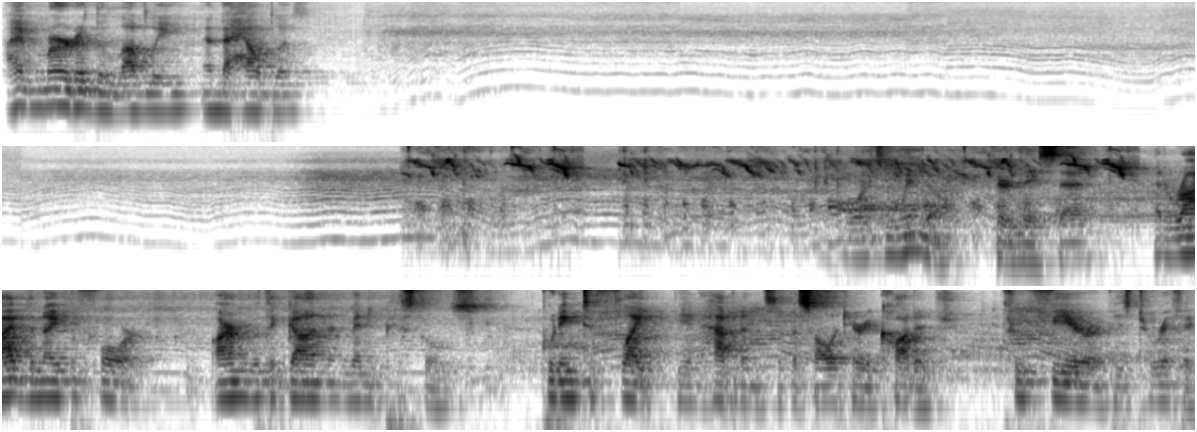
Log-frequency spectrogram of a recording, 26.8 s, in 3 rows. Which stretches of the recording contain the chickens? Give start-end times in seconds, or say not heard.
11.9-17.5.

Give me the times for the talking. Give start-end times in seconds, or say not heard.
0.0-2.2, 15.1-26.8.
